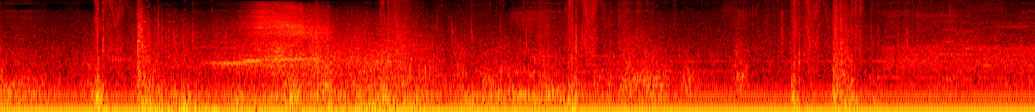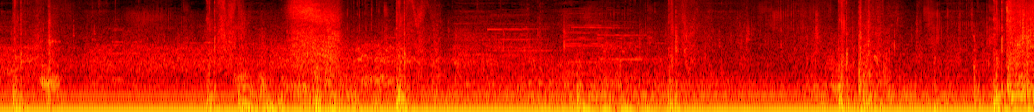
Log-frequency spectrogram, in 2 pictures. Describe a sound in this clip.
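Arrows whoosh through the air.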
